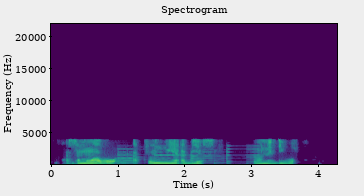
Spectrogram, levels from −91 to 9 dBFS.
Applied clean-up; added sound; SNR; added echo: neural mask model RNNoise.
